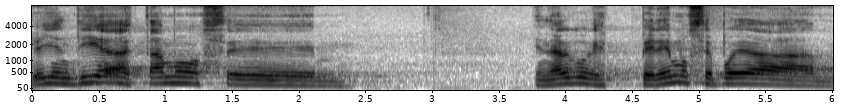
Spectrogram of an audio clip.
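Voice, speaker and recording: A man speaks very slowly with long, frequent pauses, at a fairly high pitch and very even loudness. The room echo is audible and background noise is noticeable. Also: ordinary pitch variation. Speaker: interviewee, descendant of immigrants. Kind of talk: interview testimony.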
